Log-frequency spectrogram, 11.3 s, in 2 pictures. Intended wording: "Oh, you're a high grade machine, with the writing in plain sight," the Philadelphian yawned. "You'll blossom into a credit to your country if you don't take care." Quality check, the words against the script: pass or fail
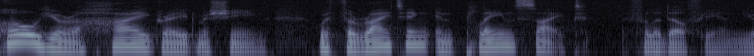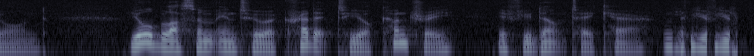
fail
